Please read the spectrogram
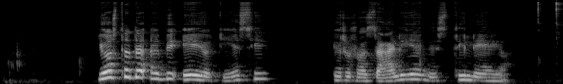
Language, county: Lithuanian, Panevėžys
